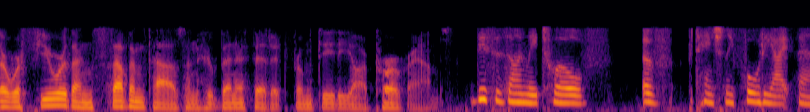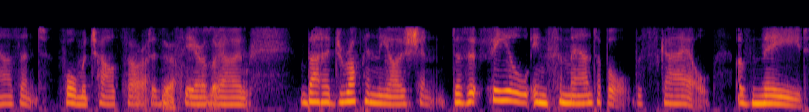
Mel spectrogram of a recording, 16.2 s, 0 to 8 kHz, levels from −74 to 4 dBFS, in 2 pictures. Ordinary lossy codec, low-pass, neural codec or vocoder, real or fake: AAC, 16 kbps; 7.2 kHz; codec, 16 kHz, 1 kbps, X-Codec, HuBERT features, trained on LibriSpeech; fake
